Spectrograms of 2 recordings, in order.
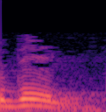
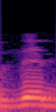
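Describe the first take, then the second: First: ديل with a hard d, "dayl"; dh turned to d. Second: Tongue between the teeth to start ذيل; correct dh sound. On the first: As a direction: start ديل on a plain d instead of dh. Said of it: "بيقولوا ذيل بيقولوا ديل". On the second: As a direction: say ذيل as "dhayl", not with d. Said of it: "اللي بيقولوا ذيل بيقولوا ديل". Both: Shown as a demonstration.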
